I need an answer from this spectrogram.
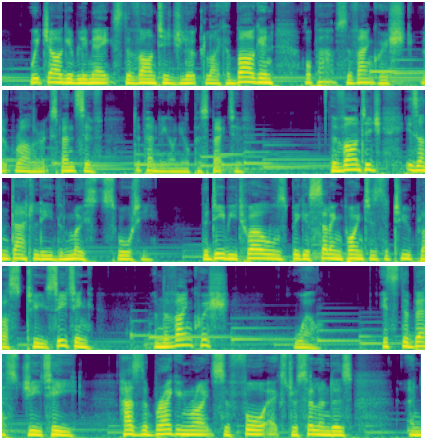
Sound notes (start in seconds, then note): none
